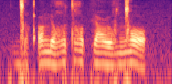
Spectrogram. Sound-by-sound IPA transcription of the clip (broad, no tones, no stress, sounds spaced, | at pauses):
ɡ͡ǀ ɪ qʼ u ŋ ɪ ʁʷ ɪ t ʁ ʊ k ɪ ʕ u ʁ ŋ͡ǀ ɔ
